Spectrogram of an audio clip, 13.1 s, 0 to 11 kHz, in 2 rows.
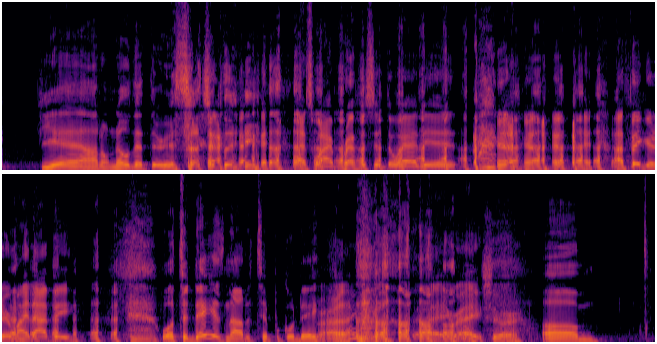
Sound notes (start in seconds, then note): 5.4 laughs; 9.7 laughs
